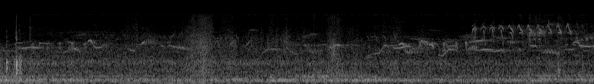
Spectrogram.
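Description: Outdoor ambience with small birds chirping, and a fast, high trill near the end, over a steady low background rumble.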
